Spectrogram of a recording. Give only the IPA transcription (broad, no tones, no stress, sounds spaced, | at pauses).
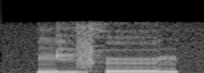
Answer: ɲ i v h øː n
